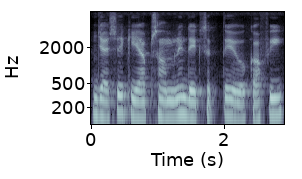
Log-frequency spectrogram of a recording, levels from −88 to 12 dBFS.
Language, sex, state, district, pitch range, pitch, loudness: Hindi, female, Chandigarh, Chandigarh, 125-145 Hz, 135 Hz, -17 LUFS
